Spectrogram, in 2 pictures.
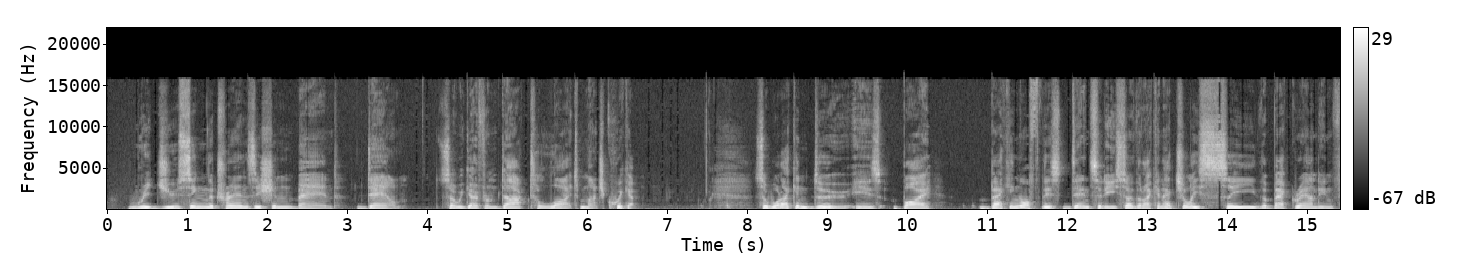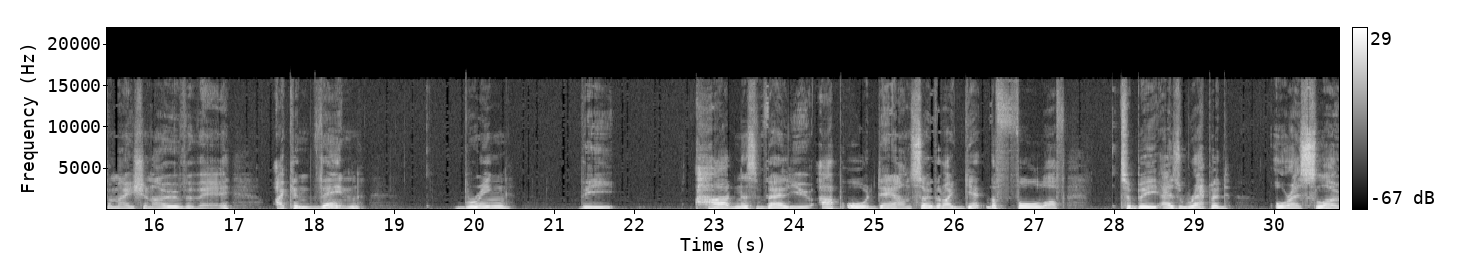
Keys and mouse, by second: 16.3 click, 19.5-28.2 drag.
